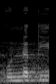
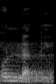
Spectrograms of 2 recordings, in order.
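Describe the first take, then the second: No difference in how they are said.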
